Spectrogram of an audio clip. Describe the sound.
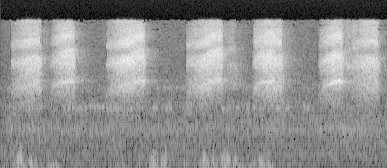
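A barn owl calls in a series of harsh, breathy, hissing screeches. Each lasts under a second and they repeat at a fairly steady rhythm, loud over a faint low background hum.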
